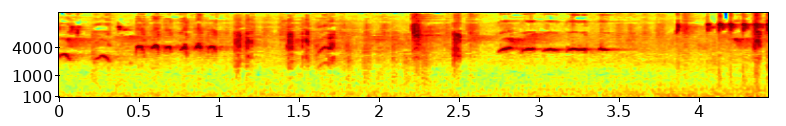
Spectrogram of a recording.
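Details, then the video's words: Ruby-cheeked sunbird song used as songbird master audio: a fast run of evenly spaced high ticking notes, then scattered chirps and a thin, level whistled trill, with light background noise. "SUARA GACORAN KONIN KOLIBRI NINJA"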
